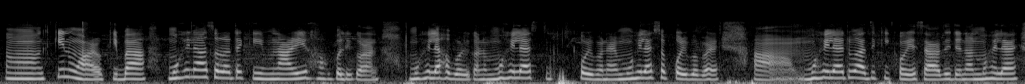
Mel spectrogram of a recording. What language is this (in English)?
Assamese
